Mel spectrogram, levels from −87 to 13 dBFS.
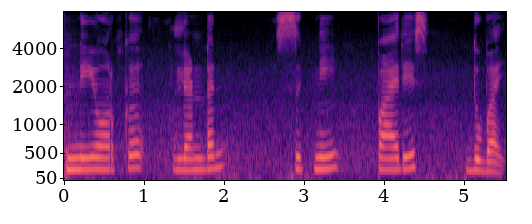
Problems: background sounds at intervals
